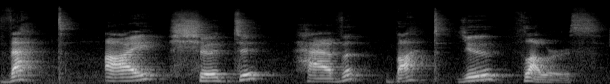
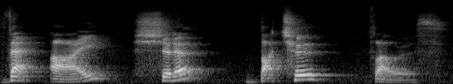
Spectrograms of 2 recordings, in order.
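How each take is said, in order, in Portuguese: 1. As palavras são ditas sem mudanças de som. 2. As palavras são ligadas com mudanças de som. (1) "repita depois de mim" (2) "usando esses fenômenos fonológicos"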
